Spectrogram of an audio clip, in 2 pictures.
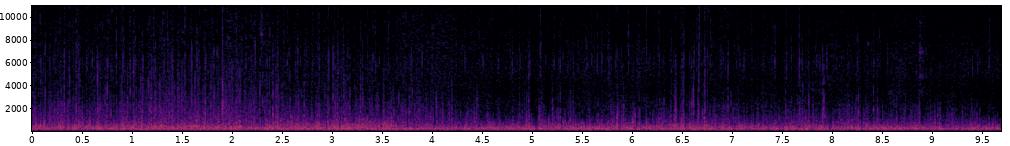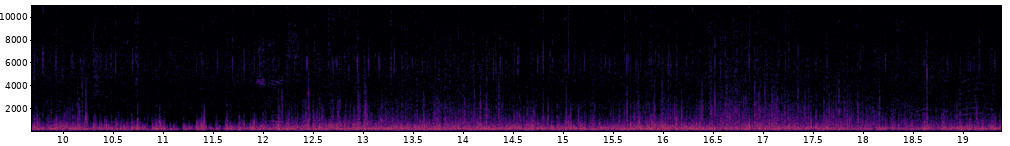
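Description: Steady wind buffeting the microphone high up in the open, a continuous loud rush that eases briefly about eleven seconds in.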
